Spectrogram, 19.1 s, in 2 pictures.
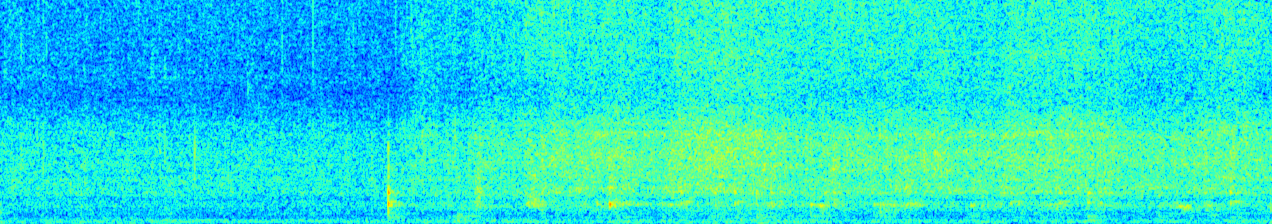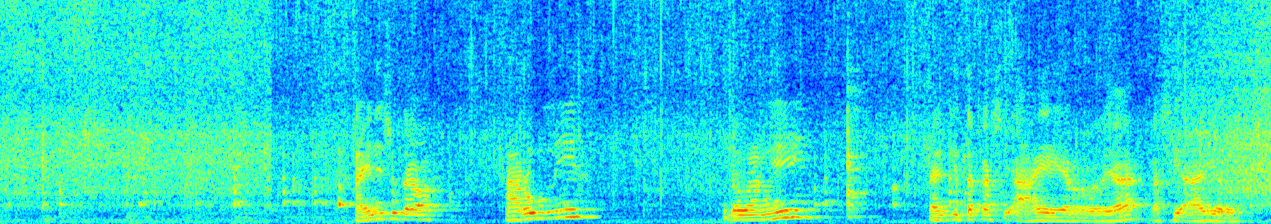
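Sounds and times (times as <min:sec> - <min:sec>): paste sizzling in oil: 0:02.5 - 0:19.0
spatula scraping wok: 0:02.9 - 0:13.1, 0:15.0 - 0:19.0.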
